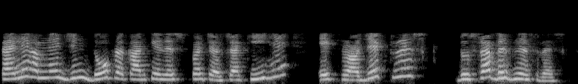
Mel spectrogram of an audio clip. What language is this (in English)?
Hindi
